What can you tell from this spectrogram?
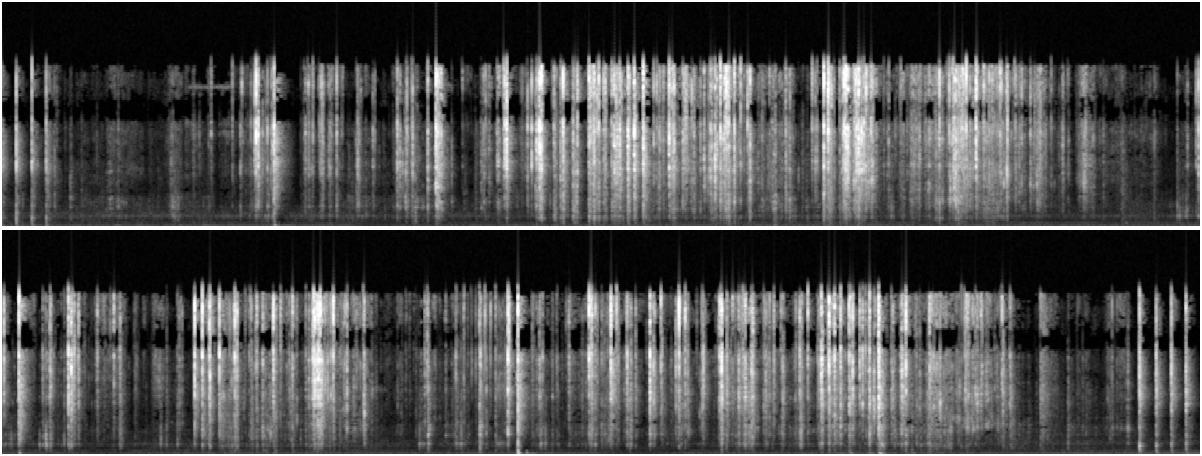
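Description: Hands handling a hard plastic toy car and its card tag: irregular rustling and crinkling with many small plastic clicks and taps, and a few low thumps.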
